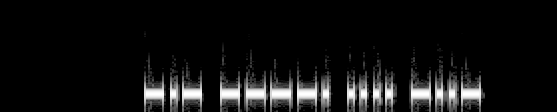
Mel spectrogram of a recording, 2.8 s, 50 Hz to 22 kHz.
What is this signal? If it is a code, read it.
Morse code, heard as a keyed tone, about 38 wpm, 700 Hz. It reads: K9HX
